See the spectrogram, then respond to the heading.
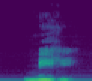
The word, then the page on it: mij: /mɛi̯/; /mɛj/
